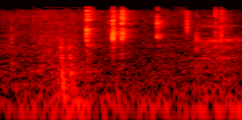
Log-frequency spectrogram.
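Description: A few quick, bright metallic jingles from a tambourine, shaken in short irregular bursts. The rattles are faint and crisp, with no voices over them.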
